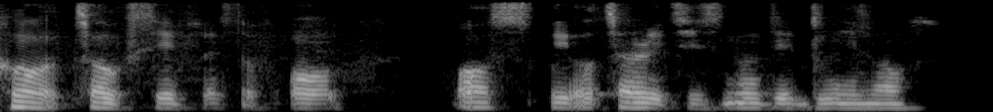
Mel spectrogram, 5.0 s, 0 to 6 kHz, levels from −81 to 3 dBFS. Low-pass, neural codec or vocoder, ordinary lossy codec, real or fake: 5.4 kHz; codec, 16 kHz in and 24 kHz out, 1.1 kbps, FireRedTTS-2 codec; AAC, 48 kbps; fake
